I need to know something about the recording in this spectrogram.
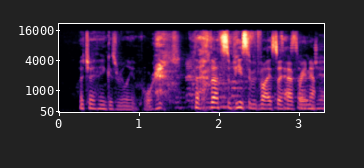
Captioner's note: laughter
